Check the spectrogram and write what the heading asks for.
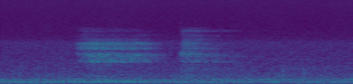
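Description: A faint, slow, deep breath taken during a stethoscope lung check: a longer draw starting about a second in, then a shorter, softer one.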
